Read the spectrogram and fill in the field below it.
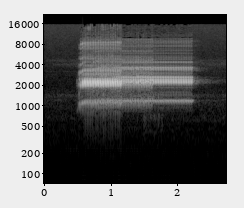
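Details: A single long, rasping buzz-trill from Cope's gray treefrog recorded in May 2016, lasting nearly two seconds, strongest at onset then holding steady before stopping abruptly, quiet background.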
